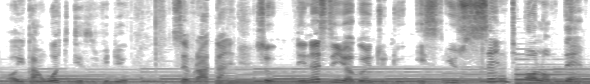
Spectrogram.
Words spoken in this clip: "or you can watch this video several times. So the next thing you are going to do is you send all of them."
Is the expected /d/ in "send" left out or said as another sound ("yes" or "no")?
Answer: no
